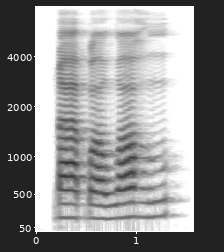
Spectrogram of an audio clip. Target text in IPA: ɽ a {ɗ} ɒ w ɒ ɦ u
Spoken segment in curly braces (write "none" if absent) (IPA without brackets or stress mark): ɓ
